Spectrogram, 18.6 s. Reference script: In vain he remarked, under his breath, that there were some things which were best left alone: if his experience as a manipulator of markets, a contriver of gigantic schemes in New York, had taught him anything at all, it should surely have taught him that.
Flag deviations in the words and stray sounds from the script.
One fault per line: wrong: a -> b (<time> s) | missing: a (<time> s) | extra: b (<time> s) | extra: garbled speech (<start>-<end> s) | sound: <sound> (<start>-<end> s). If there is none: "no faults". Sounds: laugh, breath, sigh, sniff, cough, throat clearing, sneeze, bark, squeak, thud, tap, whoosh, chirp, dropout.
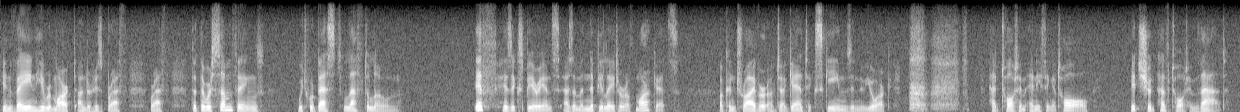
extra: breath (2.2 s)
sound: breath (13.6-14.6 s)
missing: surely (17.3 s)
